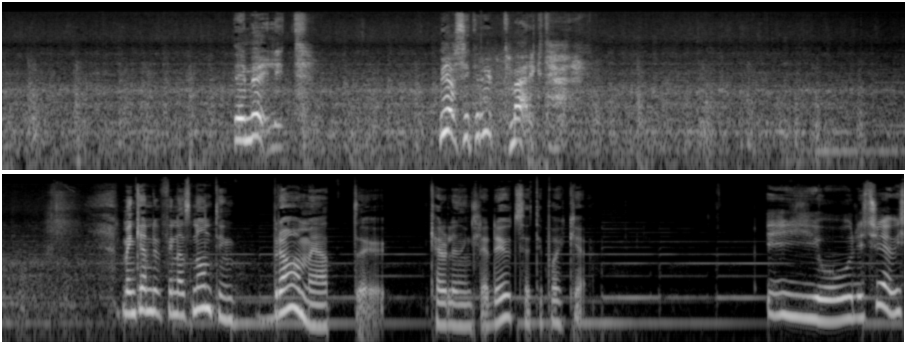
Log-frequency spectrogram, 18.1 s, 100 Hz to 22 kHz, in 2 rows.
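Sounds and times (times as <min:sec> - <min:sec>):
train carriage rumbling on rails: 0:00.0 - 0:12.4
speech: 0:02.3 - 0:03.2, 0:04.4 - 0:05.8, 0:10.3 - 0:15.0, 0:16.7 - 0:18.0.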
